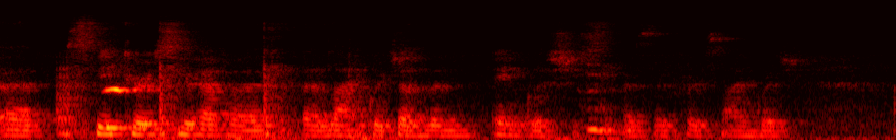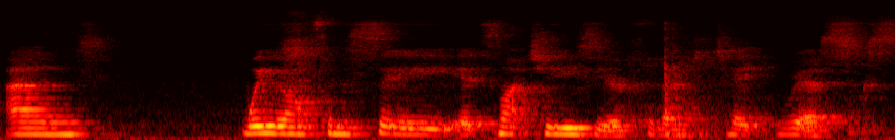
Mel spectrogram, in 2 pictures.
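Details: Adult speaker, likely female, in a small room; typical speech.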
